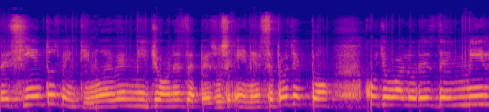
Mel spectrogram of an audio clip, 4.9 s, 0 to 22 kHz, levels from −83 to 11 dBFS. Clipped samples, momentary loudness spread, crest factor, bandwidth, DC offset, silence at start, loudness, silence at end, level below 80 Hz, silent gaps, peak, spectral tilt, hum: under 0.1%; 3 LU; 10 dB; 13.5 kHz; under 0.1%; 0 s; -16 LUFS; 0 s; -64 dBFS; none; -6 dBFS; -2 dB/octave; none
